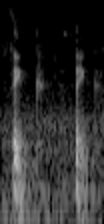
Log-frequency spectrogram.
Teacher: in the word think I'm not using my vocal cords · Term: unvoiced th sound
